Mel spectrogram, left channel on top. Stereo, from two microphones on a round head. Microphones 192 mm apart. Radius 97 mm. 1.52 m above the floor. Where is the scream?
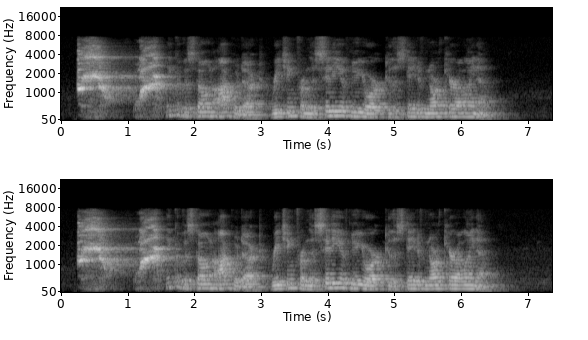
45° left (ahead or behind), 1.4 m; by 1.5 s centre (ahead or behind), 0.6 m.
